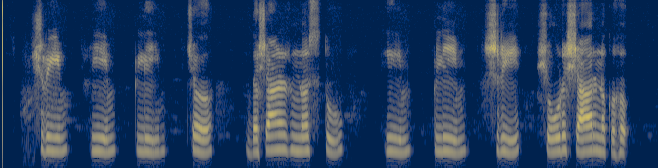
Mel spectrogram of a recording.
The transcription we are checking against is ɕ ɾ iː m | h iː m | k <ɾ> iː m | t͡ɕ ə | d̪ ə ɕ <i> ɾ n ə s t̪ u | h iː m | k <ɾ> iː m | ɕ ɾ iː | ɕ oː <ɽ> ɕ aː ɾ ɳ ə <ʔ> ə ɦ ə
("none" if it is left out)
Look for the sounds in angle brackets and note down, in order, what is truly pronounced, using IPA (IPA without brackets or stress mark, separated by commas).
l, a, l, ɽ, k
